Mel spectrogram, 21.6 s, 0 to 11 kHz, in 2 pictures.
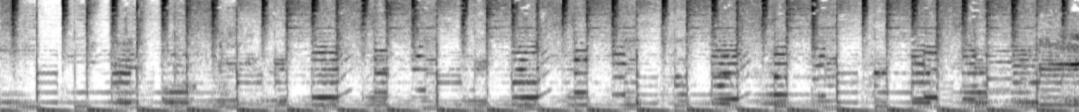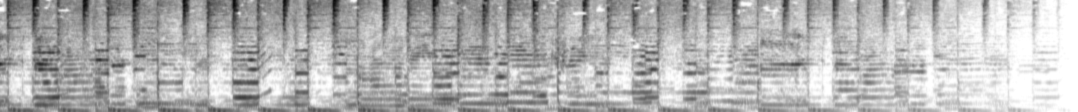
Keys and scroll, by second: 6.1 w, 11.4 F9.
